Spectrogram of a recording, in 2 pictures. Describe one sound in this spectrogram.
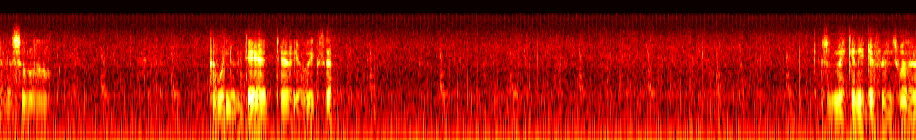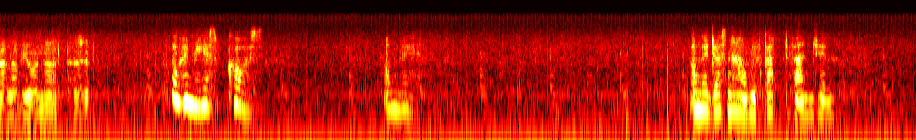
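A woman speaks quietly and close by.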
